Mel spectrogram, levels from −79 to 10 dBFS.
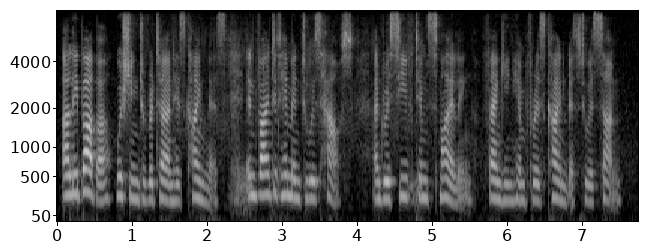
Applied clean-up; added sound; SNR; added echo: neural mask model Resemble Enhance denoiser.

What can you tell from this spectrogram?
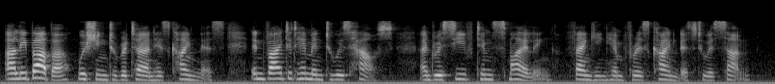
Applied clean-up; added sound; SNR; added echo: none; none; none; none.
